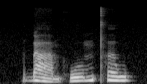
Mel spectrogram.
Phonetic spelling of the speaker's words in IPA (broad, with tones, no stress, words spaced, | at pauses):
ɗaː˧˩mhwu˨˦m t̪ʰə˧w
